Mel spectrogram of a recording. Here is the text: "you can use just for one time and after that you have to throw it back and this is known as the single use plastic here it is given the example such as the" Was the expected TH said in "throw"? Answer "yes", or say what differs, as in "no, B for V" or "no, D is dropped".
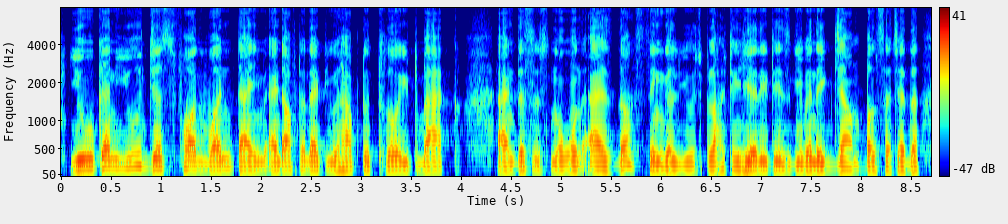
no, T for TH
